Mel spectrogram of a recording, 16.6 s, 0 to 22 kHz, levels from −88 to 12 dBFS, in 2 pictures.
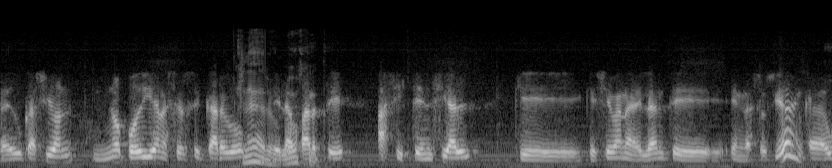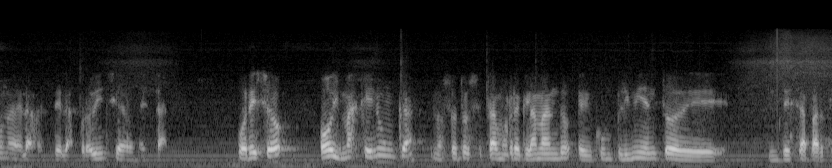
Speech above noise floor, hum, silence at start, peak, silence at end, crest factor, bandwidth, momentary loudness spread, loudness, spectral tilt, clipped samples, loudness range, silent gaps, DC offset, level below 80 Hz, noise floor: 28 dB; 50 Hz at -55 dBFS; 0 s; -2 dBFS; 0 s; 18 dB; 8.6 kHz; 11 LU; -20 LUFS; -7.5 dB/octave; under 0.1%; 3 LU; none; under 0.1%; -56 dBFS; -47 dBFS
